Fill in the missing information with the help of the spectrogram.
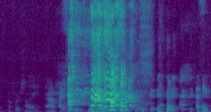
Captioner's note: laughter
